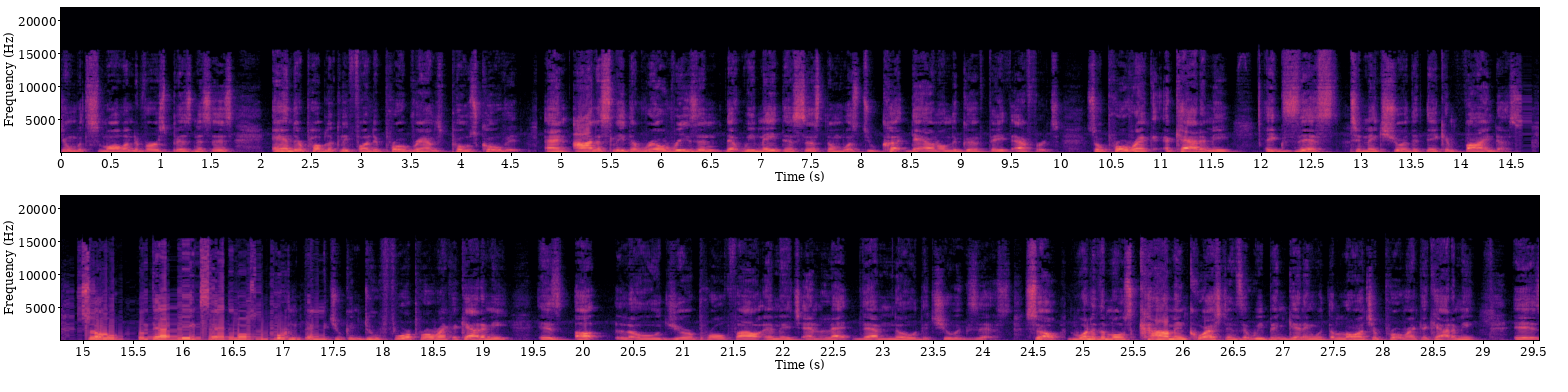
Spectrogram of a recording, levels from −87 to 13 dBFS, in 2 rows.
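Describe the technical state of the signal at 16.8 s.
A short buffer, likely about 5.3 ms, was repeated in place of most incoming audio from 14.54 to 17.41 s, giving a rigid, robotic 188 Hz buzz.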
